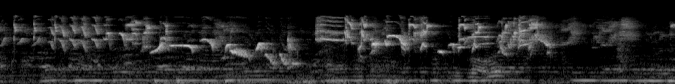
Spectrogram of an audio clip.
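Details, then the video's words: Caged greater green leafbird in full song, harsh rapid phrases: dense bursts of scratchy, chattering notes mixed with sharp whistled slurs, delivered almost without pause, with a steady low hum in the background. "Cucak Ijo Besetan Kasar"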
